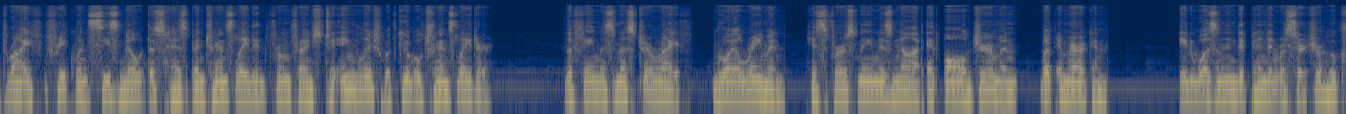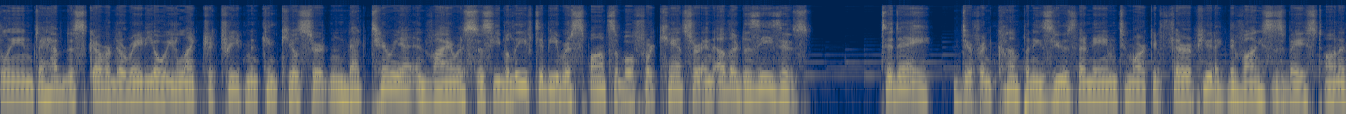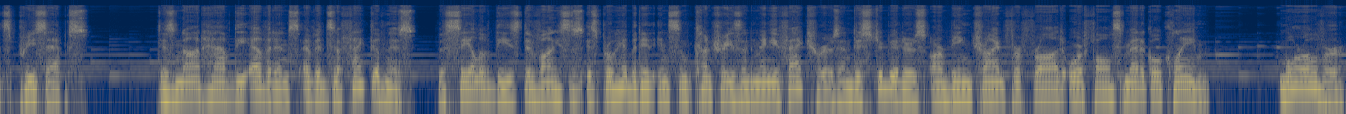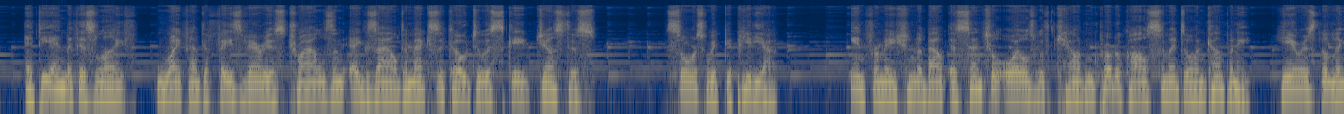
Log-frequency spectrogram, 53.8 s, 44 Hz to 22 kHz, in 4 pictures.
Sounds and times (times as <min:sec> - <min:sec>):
Speech: 0:00.0 - 0:05.0, 0:05.6 - 0:11.1, 0:11.8 - 0:21.6, 0:22.3 - 0:27.8, 0:28.5 - 0:39.0, 0:39.7 - 0:46.4, 0:47.0 - 0:48.2, 0:48.9 - 0:53.8.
